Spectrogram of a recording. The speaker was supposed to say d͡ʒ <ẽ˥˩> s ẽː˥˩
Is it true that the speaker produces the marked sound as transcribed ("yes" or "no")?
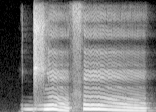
yes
